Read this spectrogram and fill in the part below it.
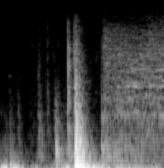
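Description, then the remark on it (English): A sudden loud crash like shattering glass, the opening of Stone Cold's entrance music, bursts out after a couple of soft taps, then trails into a bright, sustained hiss of scattering shards with no voices. “Anytime I enter a room, you know what happened? Stone Cold music plays, babe.”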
